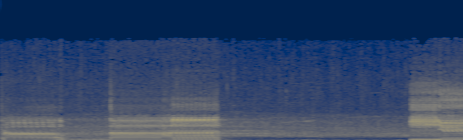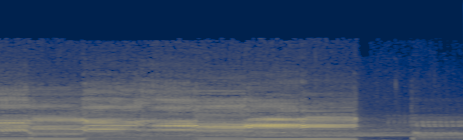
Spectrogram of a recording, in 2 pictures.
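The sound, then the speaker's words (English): Loud, sustained electronic chords swell and shift over a constant roar of cheering crowd at the opening of a Coachella set as the performers take the stage, briefly dropping to a low rumble before blasting back in with brighter, piercing synth tones. “And you could hear the palpable excitement from the crowd as the robots take the stage.”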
